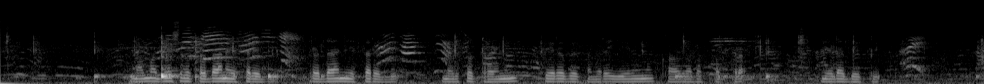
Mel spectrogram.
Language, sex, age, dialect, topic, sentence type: Kannada, male, 25-30, Central, banking, question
